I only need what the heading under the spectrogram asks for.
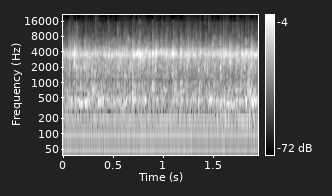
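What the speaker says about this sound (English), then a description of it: "The water is flowing, water is flowing underneath the media." Water runs steadily through the media of an aquaponics grow bed, a constant soft trickling and gurgling wash with no voices.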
